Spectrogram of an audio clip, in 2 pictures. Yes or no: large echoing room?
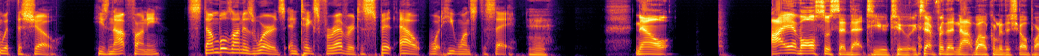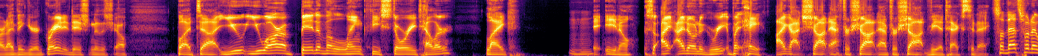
no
